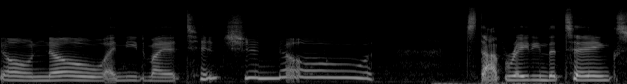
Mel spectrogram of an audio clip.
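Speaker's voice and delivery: very high, slow cat voice. Speaking for the cat, who has just jumped up: voicing the cat. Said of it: "she says".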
